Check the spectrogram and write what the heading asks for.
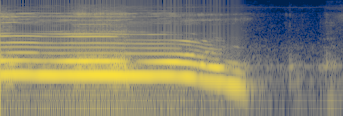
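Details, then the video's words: Alaskan Malamute Liza, female, ends a howl with a held tone that slides downward and fades out after about a second, with faint room echo. "Alaskan Malamute showing off her howling skills"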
